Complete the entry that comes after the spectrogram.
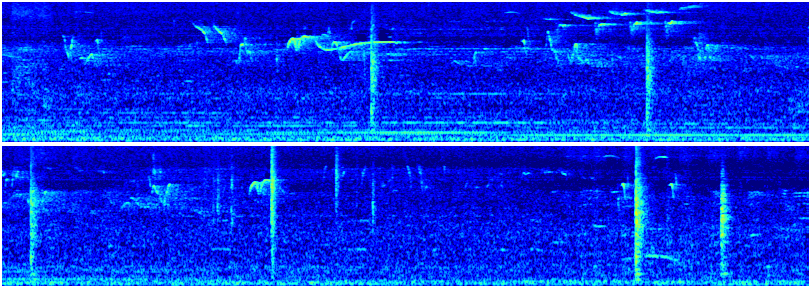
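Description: Steady background hiss with small birds chirping now and then, and a few light, sharp clicks, the loudest near the end.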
